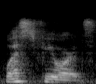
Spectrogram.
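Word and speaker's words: Westfjords: F forour I can't say say F fjords West fjords there we go that's how you say it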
